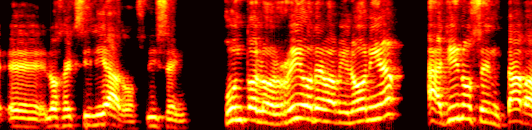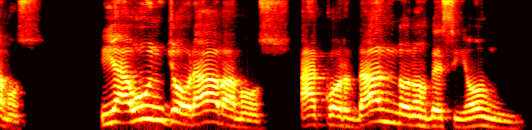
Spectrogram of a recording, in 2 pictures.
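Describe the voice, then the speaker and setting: A man's voice: fairly high pitch, fairly bright tone. A man from Peru teaching a Bible class at a church, often breaking in with praises and calling listeners "brother" as he reads and explains scripture. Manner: peppers speech with "gloria al nombre del Señor" and "amén"; addresses listeners as "hermano".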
